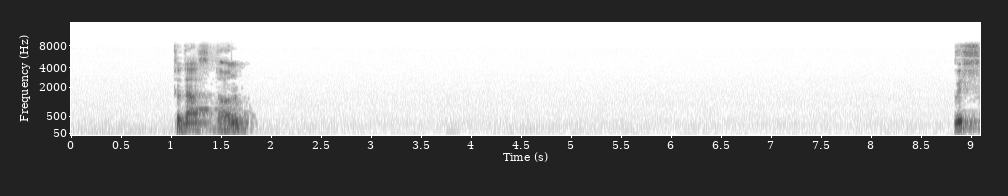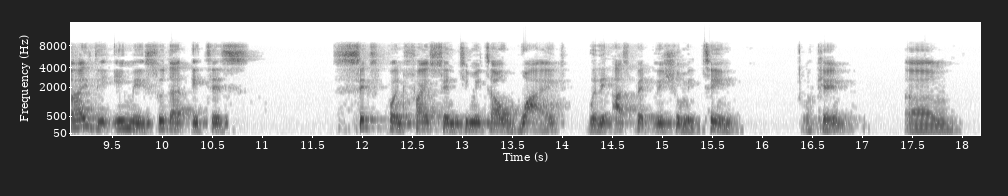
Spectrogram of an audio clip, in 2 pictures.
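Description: A man speaks calmly and close to a microphone, in bursts with pauses.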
